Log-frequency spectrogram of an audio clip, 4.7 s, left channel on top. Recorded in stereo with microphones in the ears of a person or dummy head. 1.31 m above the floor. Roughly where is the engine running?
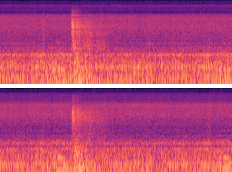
Left.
